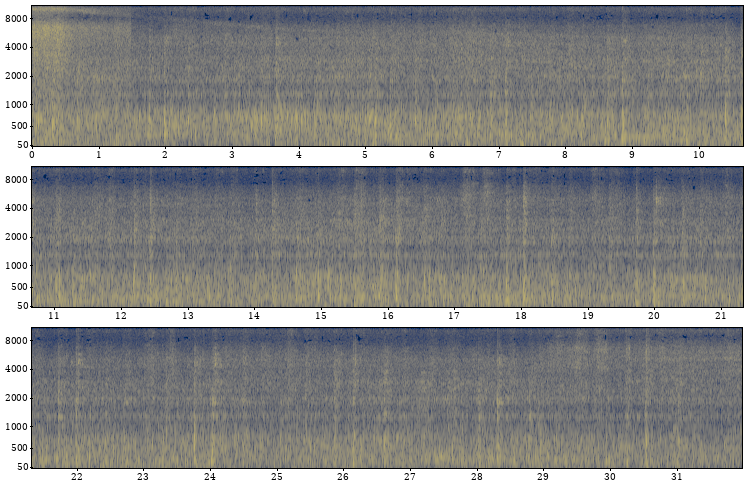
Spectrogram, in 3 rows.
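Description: Class 25 diesel locomotive D7612 hauling its train at steady speed, the wheels clicking over the rail joints over a continuous low rumble.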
